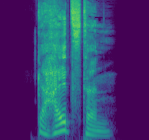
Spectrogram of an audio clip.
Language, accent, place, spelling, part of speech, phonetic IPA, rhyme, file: German, Germany, Berlin, geheizten, adjective, [ɡəˈhaɪ̯t͡stn̩], -aɪ̯t͡stn̩, De-geheizten.ogg
- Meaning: inflection of geheizt: 1. strong genitive masculine/neuter singular 2. weak/mixed genitive/dative all-gender singular 3. strong/weak/mixed accusative masculine singular 4. strong dative plural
